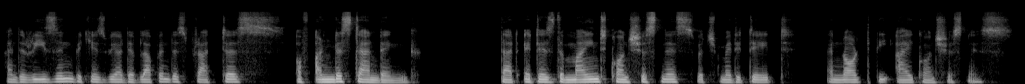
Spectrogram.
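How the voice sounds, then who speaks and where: A man leading a guided meditation as a teacher, giving measured instructions in short phrases with pauses between them. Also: on the low side, flat delivery, mellow, no room sound, clean studio sound.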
